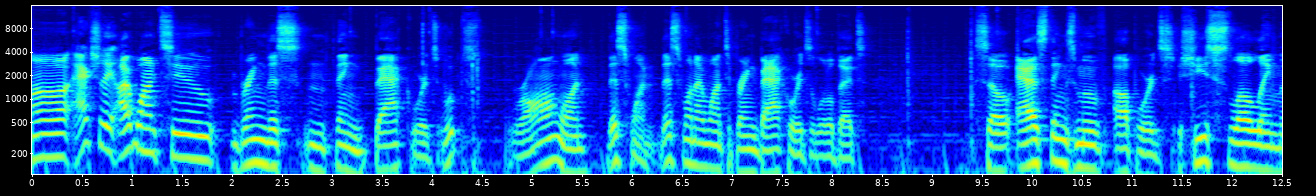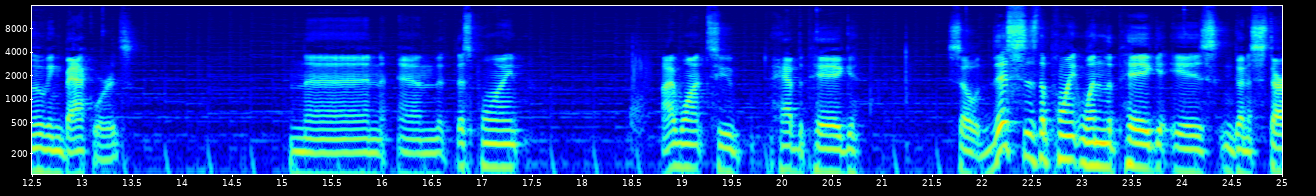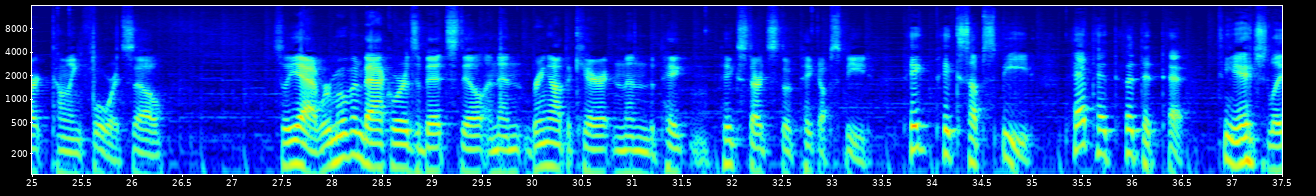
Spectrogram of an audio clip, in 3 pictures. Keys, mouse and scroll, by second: 0.4 click, 3.1 click, 4.5 ctrl+z, 5.1 right click, 6.5-7.8 drag, 8.7 space, 9.3 space, 9.5 click, 9.7 space, 11.5 space, 12.3 space, 12.7 space, 13.2-20.3 drag, 21.8-24.0 drag, 25.2 click, 25.6 space, 29.6 space, 31.7-32.8 drag.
